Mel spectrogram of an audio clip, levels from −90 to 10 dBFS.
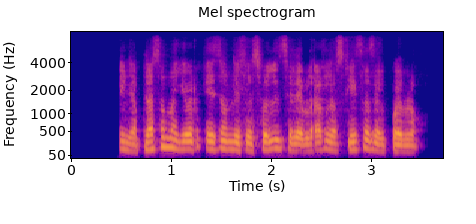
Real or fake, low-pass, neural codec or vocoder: fake; 7.2 kHz; codec, 24 kHz, 1 kbps, SNAC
